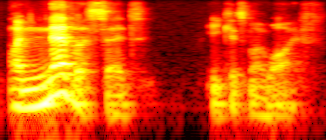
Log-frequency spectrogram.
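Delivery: never 힘주어 말하고 he kissed my wife는 작게 떨어뜨리기; stress on never. Shown as a demonstration. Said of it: "see how the meaning shifts with a different emphasis".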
